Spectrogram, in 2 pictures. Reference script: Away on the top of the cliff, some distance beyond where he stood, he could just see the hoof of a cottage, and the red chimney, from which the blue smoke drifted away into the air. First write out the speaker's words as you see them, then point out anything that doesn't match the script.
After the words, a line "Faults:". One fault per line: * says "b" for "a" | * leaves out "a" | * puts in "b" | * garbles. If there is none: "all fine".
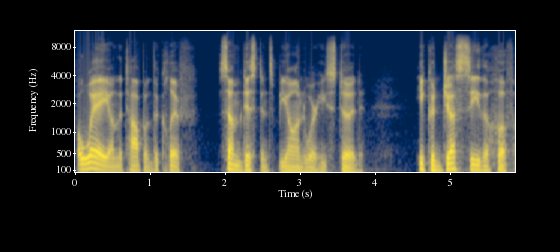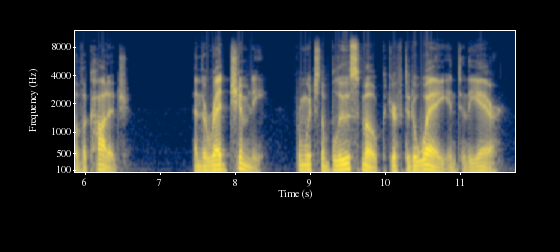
Away on the top of the cliff, some distance beyond where he stood, he could just see the hoof of a cottage, and the red chimney, from which the blue smoke drifted away into the air.
Faults:
all fine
